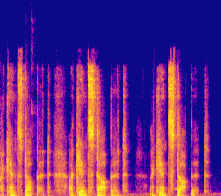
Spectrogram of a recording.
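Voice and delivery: mumbled under breath. Voicing the character Shafak during a shared story game, muttering under his breath. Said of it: "Shafak is muttering under his breath".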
